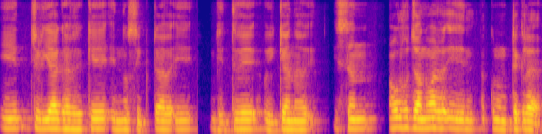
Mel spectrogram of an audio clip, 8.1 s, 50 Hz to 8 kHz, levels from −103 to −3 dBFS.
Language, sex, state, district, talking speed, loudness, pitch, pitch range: Sadri, male, Chhattisgarh, Jashpur, 135 wpm, -18 LUFS, 140 Hz, 135-150 Hz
